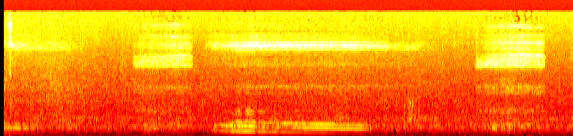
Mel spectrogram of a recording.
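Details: Sleeping Staffordshire bull terrier foster dog snoring after a lot of exercise: low, drawn-out rumbling snores over steady background hiss and whine.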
